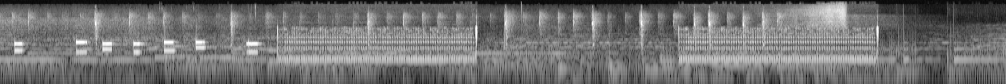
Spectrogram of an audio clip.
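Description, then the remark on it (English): A quick series of about nine touch-tone beeps as a phone number is dialed, followed by two long, steady ringing tones separated by a pause, with no voices. “He dials the number.”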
